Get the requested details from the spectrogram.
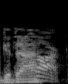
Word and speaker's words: Qatar: The country of Qatar, is that how you pronounce it? – Qatar. – Right. – The story. Qatar, but with a Q.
